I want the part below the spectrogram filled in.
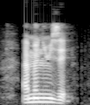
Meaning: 1. to make thinner 2. to thin out 3. to get slimmer; to slim 4. to dwindle; to run low
- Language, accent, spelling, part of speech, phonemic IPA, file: French, France, amenuiser, verb, /a.mə.nɥi.ze/, LL-Q150 (fra)-amenuiser.wav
